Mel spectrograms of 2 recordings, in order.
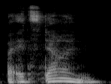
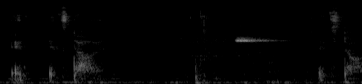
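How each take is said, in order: First: Said in the usual way. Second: Barely audible, voiceless whisper; whispered finality. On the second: Real, not acted. Streamer closing the subject of their parents, whispering. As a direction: let it fade into a tiny whisper. Repeats it under the breath.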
